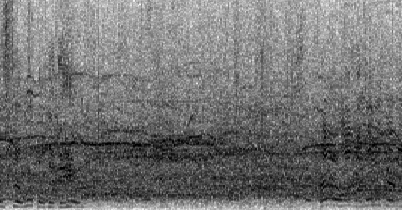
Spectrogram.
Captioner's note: crowd yelling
